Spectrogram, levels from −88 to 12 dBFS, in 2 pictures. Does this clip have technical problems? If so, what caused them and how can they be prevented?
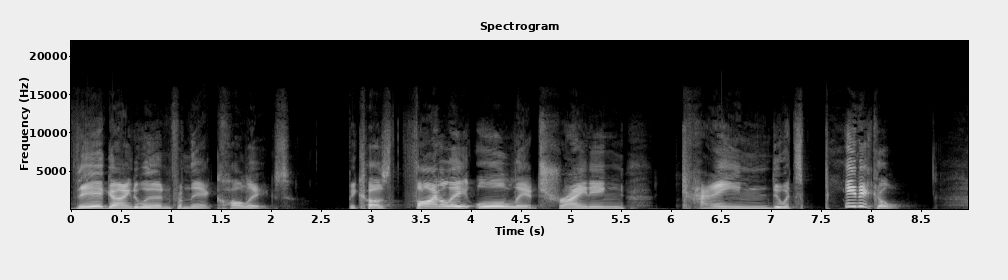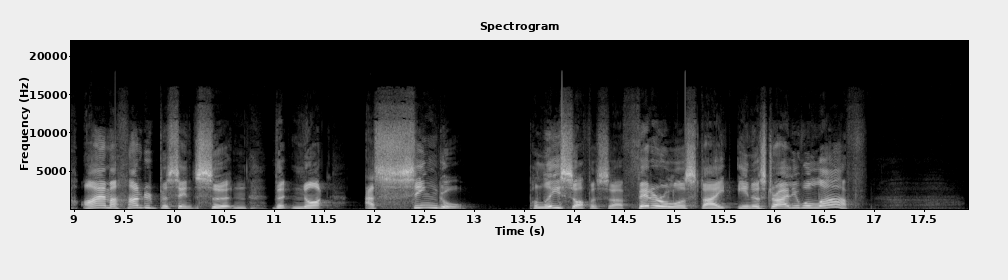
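No, nothing in this speech recording stood out as a technical problem on listening, so there is no cause to trace or prevention to suggest.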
